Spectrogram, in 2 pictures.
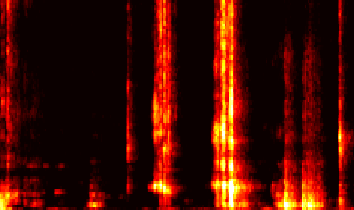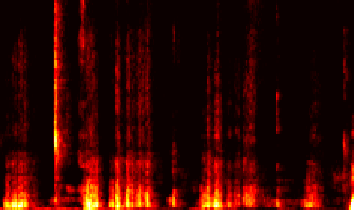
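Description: Khanom jeen rice noodles with fermented fish sauce being eaten up close: irregular wet chewing and crunchy bites with slurping bursts, loud and intimate, with no talking.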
